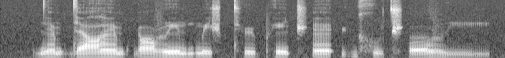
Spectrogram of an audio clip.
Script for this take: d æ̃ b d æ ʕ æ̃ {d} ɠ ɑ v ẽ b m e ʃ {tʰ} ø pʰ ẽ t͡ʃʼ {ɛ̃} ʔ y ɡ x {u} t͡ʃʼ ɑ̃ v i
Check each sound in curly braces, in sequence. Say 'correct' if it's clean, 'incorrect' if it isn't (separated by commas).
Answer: incorrect, correct, incorrect, correct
